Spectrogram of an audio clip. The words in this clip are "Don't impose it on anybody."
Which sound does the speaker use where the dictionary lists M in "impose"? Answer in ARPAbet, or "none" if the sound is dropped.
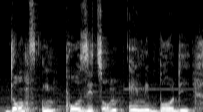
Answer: M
